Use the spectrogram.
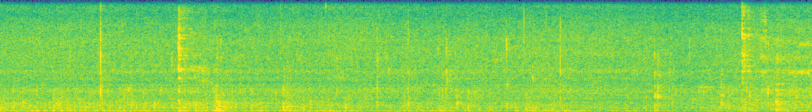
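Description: Carrot vadas frying in hot oil give a soft, steady bubbling sizzle with a few sharp clinks and scrapes as they are turned over, fairly quiet throughout and free of speech.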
